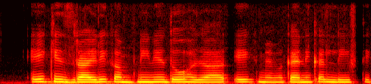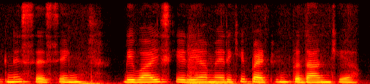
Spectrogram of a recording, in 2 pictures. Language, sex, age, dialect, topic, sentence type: Hindi, female, 31-35, Hindustani Malvi Khadi Boli, agriculture, statement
